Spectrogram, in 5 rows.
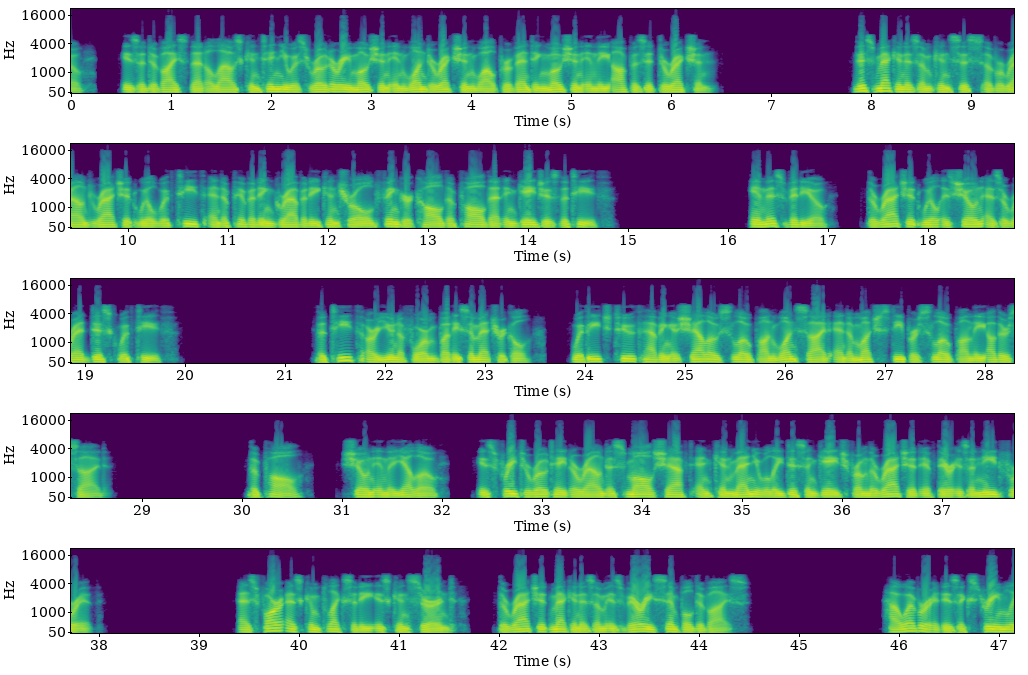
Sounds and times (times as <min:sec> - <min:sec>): Speech: 0:00.0 - 0:06.5, 0:07.8 - 0:14.8, 0:16.2 - 0:19.9, 0:21.3 - 0:28.7, 0:30.0 - 0:38.0, 0:39.4 - 0:44.6, 0:45.9 - 0:47.1.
